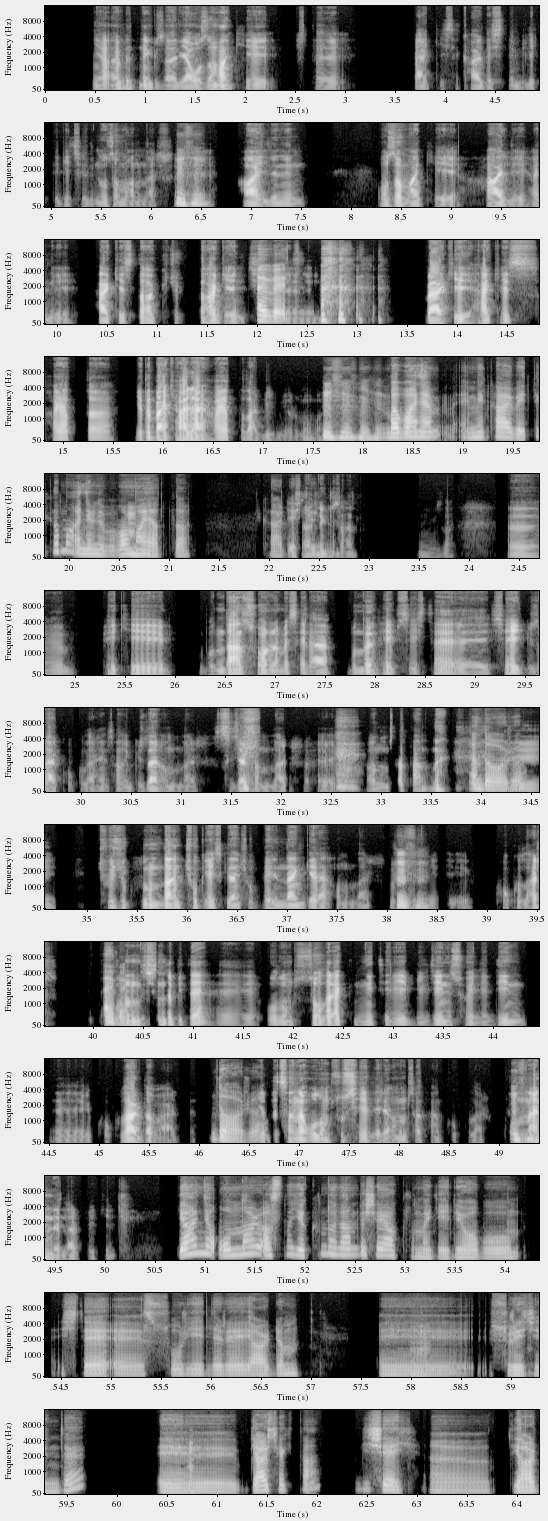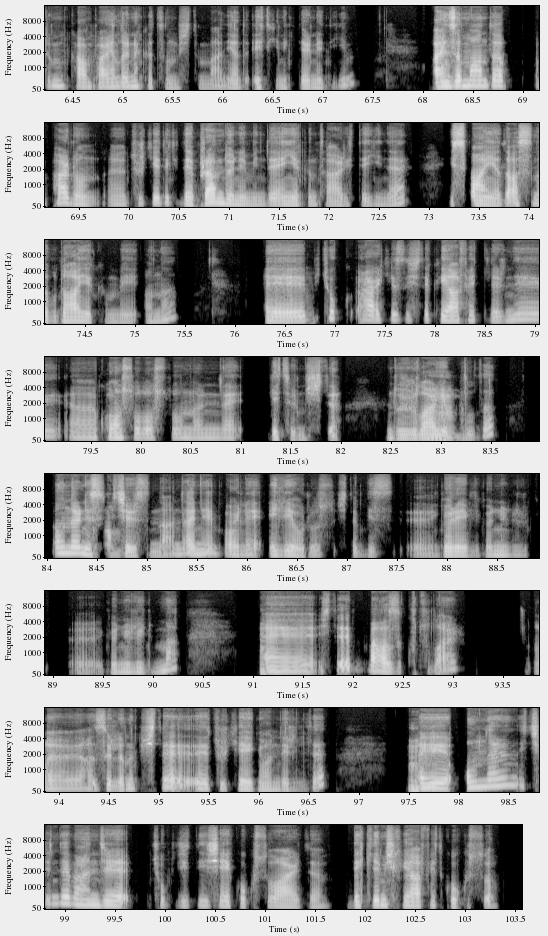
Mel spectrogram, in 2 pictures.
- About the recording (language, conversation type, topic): Turkish, podcast, Hangi kokular seni geçmişe götürür ve bunun nedeni nedir?
- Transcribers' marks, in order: chuckle; unintelligible speech; chuckle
